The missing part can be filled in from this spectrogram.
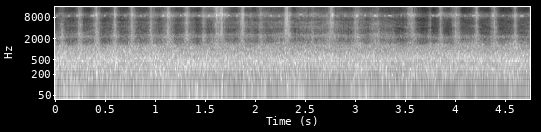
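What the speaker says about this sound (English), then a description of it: "that's why I use all the different types of brushes" Brushes scrubbing the etched letter and number grooves of a headstone in a Florida cemetery, a steady rhythmic back-and-forth rubbing, close and continuous with no talk.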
